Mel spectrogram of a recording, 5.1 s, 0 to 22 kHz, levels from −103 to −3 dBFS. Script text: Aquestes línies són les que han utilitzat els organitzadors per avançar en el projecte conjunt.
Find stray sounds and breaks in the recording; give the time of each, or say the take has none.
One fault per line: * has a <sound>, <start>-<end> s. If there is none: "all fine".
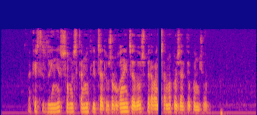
* has a dropout, 3.2-3.2 s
